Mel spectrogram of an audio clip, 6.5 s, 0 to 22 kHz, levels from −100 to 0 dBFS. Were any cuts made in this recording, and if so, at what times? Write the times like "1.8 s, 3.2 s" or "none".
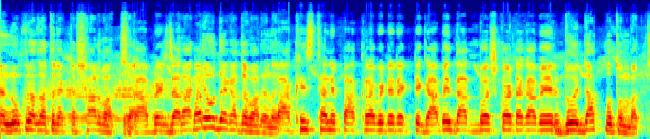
none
